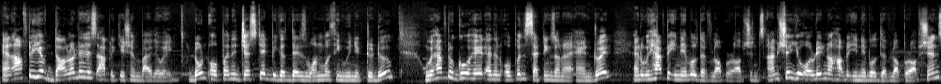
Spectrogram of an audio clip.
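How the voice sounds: In a Nepali accent, the speaker talks at a very fast pace with few pauses, lively intonation and a slightly mellow tone.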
